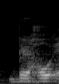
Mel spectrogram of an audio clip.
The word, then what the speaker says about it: Bertholdt: Let's talk about why Ymir went back with Bertholdt and Reiner, you know what I'm saying?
